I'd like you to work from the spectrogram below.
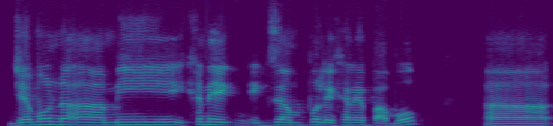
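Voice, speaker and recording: Patient male tutor, slightly high voice, muffled call audio. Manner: patient, repeats sounds slowly, asks students questions. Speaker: Quran recitation teacher. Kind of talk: online class lesson.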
